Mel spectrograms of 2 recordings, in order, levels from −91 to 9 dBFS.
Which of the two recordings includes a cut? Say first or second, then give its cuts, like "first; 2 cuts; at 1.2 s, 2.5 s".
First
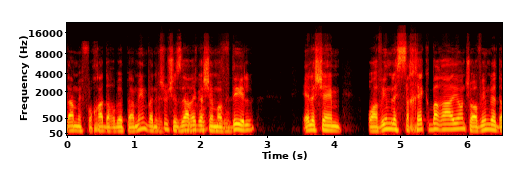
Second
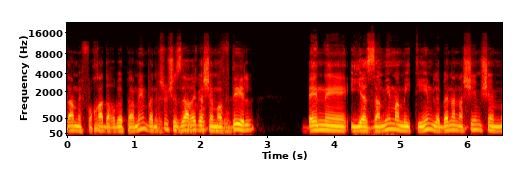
first; 1 cut; at 3.4 s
